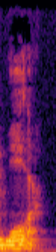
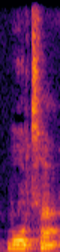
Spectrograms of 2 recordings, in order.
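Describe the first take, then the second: First: The T in the middle is dropped. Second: The T in the middle is clearly pronounced. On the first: "In Scotland, we'll say water, right? So I don't pronounce the T" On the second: "will say water in England. ... You pronounce your T"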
